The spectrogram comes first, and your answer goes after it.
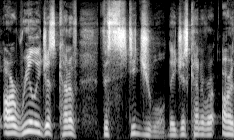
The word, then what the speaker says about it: vestigial: Now I should note, just to be very clear, it's vestigial, not something that you said. Vestigial. Yes. I don't want anyone to add us and say, well, actually, you pronounced it wrong. Vestibule.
